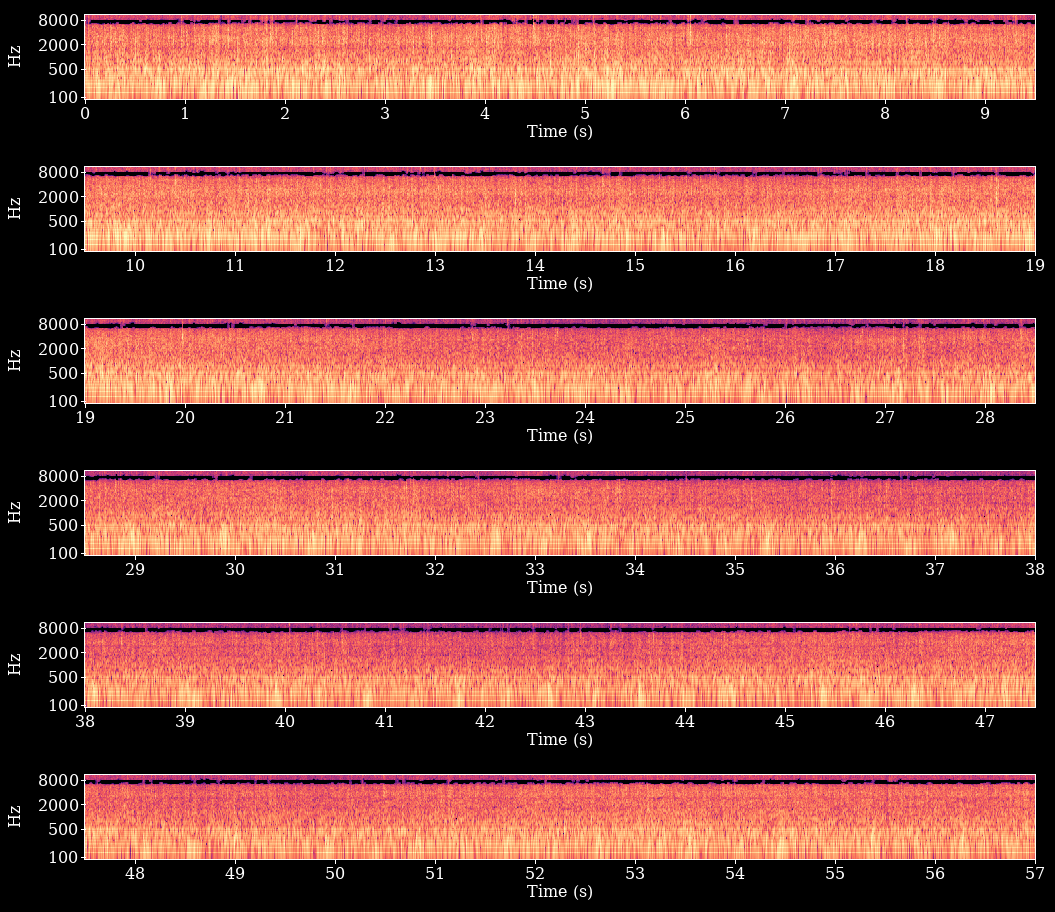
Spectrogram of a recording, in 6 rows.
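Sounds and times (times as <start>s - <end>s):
heavy rain on a car roof: 0.0s - 57.0s.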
